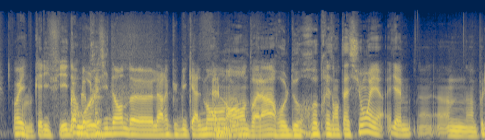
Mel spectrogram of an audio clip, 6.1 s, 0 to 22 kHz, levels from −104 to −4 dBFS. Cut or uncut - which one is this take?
cut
